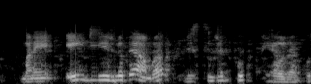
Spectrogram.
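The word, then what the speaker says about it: dysentery: ডিসেন্ট্রি, আপনার কয়জন ডিসেন্ট্রি বানানটা একটু দেখে নিন, ডিসেন্ট্রি বানানটা কিরকম। ডিসেন্টেরি উচ্চারণটা ডিসেন্ট্রি।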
